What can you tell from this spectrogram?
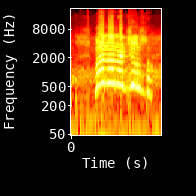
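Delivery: high, loud protest; outraged complaint. Real, not acted. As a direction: cry out at the unfairness. Complaining at game.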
